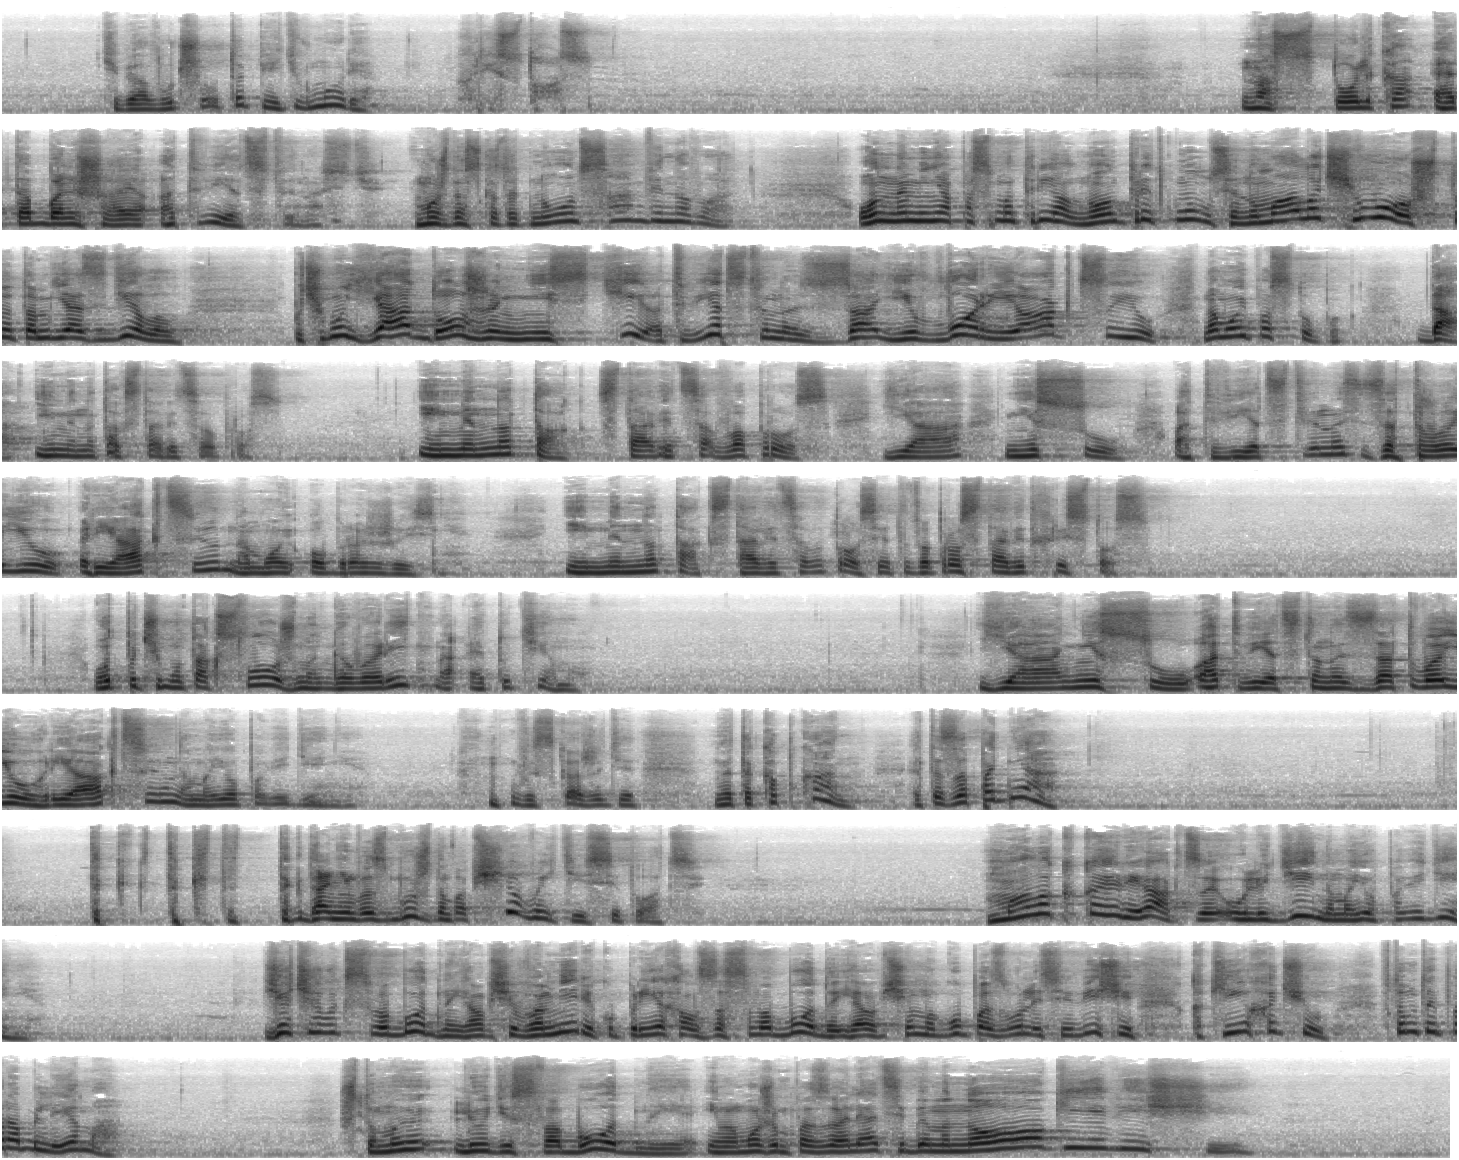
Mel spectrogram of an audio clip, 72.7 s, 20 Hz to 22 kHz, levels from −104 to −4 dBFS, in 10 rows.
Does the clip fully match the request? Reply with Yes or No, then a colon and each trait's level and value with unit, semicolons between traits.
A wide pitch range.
Yes: wide, 7.1 semitones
